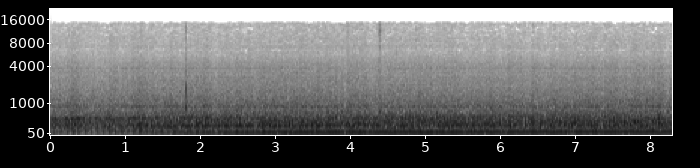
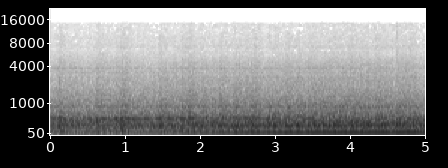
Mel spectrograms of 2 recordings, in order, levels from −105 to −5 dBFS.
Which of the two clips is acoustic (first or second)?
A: second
